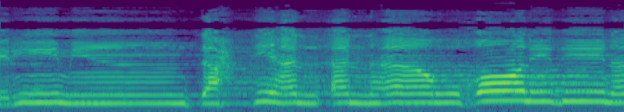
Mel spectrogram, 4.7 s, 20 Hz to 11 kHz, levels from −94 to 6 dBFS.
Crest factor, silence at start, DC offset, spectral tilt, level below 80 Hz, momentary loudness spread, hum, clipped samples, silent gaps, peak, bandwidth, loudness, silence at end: 16 dB; 0 s; under 0.1%; -5.5 dB/octave; -62 dBFS; 11 LU; none; under 0.1%; none; -4 dBFS; 8.6 kHz; -20 LUFS; 0 s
